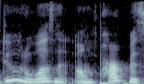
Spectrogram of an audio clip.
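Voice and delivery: high-pitched defensive protest; indignant retold excuse. Retold quarrel, defending herself.

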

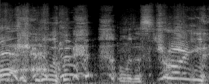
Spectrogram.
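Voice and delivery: hammed-up threat through laughter; mock menace. Grown man to little kid, mock menace.

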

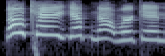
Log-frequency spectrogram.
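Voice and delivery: high, loud mock agreement; exasperated acceptance. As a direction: agree loudly, throwing up the pitch. Curtly accepting breakup, upset.

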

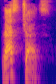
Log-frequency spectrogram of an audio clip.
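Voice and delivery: loud, stern final warning; no warmth. A narrator's reading. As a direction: deliver the ultimatum coldly. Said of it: "this time with no warmth at all".

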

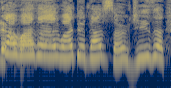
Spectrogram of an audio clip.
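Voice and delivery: high, comic wailing lament; mock crying. Boy left behind crying in living room, mock crying. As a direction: bawl it like a baby, hammed-up. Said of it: "crying like a baby".

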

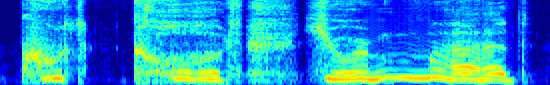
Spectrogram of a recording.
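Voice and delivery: high-pitched, appalled cry; horror-struck. A narrator's reading. Husband appalled at his wife's wish, horrified. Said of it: "struck with horror".

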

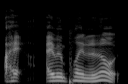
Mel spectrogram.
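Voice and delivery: high-pitched, halting disbelief; bewildered protest. Retold or imitated. Student scolded before playing a note, bewildered.

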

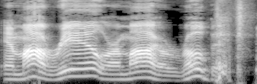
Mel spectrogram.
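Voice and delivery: slow put-on Southern drawl. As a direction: drawl it like a confused old prospector. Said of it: "do it with the southern drawl".

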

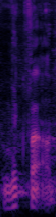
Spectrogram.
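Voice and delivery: "Mikvah" said very low and soft, MIK-vah; Hebrew word mikvah. Shown as a demonstration. Preacher introducing the Hebrew word, hushed. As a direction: drop to a hush for "Mikvah". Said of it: "the next word she wants to hear is".

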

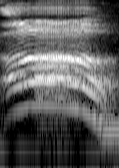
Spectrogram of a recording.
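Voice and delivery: loud, frustrated "ugh"; loud groan of frustration; exasperated groan. Real, not acted. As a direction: groan out the annoyance. Exasperated at the preacher.

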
